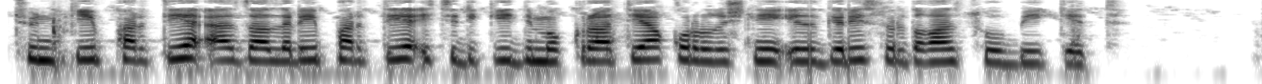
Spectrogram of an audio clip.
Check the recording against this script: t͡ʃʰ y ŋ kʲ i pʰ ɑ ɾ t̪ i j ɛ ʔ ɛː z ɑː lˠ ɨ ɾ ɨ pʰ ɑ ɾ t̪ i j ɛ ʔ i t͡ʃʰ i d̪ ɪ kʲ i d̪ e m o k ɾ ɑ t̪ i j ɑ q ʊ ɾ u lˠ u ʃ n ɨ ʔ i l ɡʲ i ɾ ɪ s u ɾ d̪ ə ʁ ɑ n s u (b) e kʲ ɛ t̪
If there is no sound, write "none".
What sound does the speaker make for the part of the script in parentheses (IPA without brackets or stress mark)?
b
